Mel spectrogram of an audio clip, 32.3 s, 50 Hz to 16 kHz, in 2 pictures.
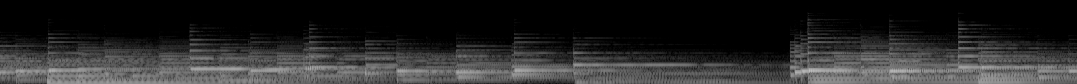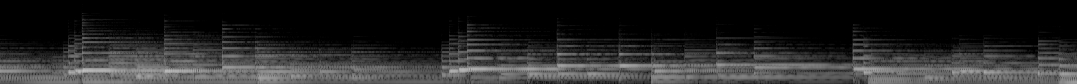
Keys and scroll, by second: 12.1 typing, 14.2 typing.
